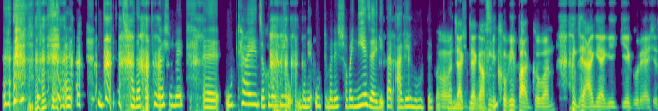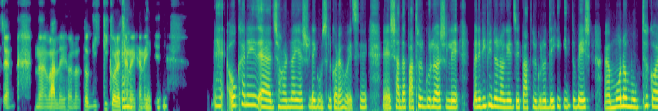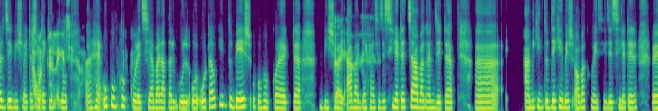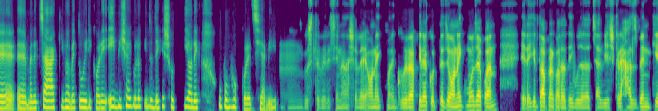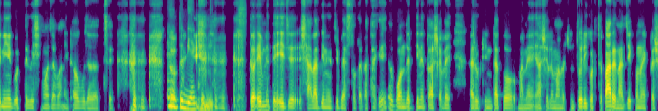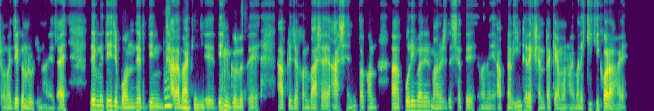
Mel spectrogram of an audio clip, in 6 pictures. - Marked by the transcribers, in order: chuckle; laughing while speaking: "সাদা পাথর আসলে"; giggle; other background noise; laughing while speaking: "যাক, যাক, আপনি খুবই ভাগ্যবান যে আগে আগেই গিয়ে ঘুরে এসেছেন"; chuckle; sniff; laughing while speaking: "দিনগুলোতে"; in English: "ইন্টারেকশন"
- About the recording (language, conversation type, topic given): Bengali, podcast, আপনি কীভাবে নিজের কাজ আর ব্যক্তিগত জীবনের মধ্যে ভারসাম্য বজায় রাখেন?
- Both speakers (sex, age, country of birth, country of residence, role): female, 45-49, Bangladesh, Bangladesh, guest; male, 25-29, Bangladesh, Bangladesh, host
